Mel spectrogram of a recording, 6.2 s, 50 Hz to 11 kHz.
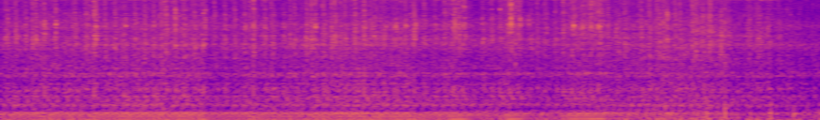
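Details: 1973 GMC 432ci V6 engine, out of a parted-out truck and sitting unstarted almost five years, run after light prep: deep, even idle with a couple of light throttle blips, no knocks or misses; normal idle, sound engine.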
